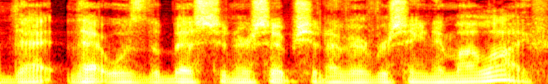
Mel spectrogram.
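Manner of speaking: put-on flat monotone. Quoting a guy who saw the game live, in a monotone voice. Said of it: "he said it in a very monotone voice".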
